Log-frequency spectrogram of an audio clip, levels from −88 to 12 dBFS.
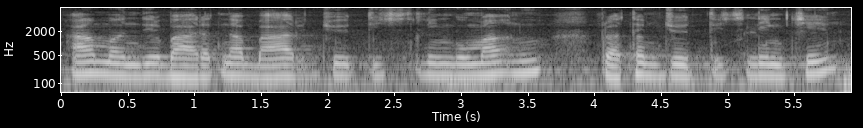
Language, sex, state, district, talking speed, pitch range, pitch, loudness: Gujarati, male, Gujarat, Valsad, 80 wpm, 145-160 Hz, 150 Hz, -16 LUFS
